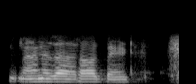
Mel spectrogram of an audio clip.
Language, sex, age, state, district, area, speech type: Kashmiri, male, 30-45, Jammu and Kashmir, Srinagar, urban, conversation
